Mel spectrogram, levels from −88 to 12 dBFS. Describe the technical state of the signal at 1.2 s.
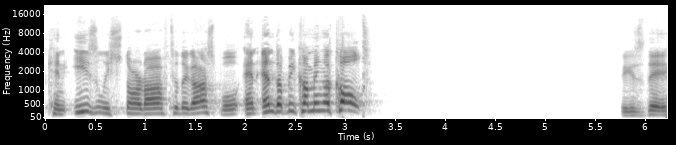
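At 1.2 s the speech hits damaged data in a compressed stream, from 1.19 to 1.26 s, between "can easily start" and "to the gospel and". Corrupted frames make the decoder lose sync, giving a brief glitch; the waveform shows an abrupt discontinuity.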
